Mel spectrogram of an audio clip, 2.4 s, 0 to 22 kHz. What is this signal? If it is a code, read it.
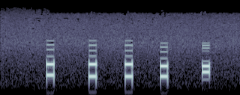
DTMF, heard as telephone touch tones, dialled by hand, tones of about 70 ms. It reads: 63320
